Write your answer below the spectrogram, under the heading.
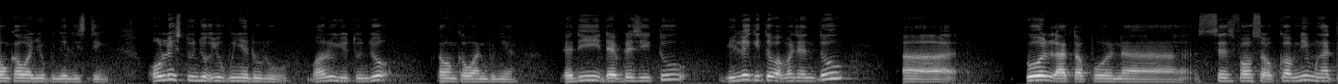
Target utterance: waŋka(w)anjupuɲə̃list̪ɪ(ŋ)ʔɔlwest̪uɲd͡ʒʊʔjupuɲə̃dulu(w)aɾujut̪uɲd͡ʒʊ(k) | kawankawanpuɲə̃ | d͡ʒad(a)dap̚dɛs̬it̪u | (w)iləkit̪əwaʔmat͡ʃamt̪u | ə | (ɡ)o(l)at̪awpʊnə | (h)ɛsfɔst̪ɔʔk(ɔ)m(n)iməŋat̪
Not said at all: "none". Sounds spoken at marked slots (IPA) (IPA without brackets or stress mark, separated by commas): w, ŋ, b, ʔ, i, b, ɡ, l, s, ɔ, n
